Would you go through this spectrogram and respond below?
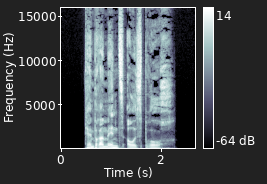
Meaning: flash of temper
- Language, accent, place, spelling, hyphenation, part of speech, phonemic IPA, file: German, Germany, Berlin, Temperamentsausbruch, Tem‧pe‧ra‧ments‧aus‧bruch, noun, /tɛmpəʁaˈmɛntsˌaʊ̯sbʁʊx/, De-Temperamentsausbruch.ogg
